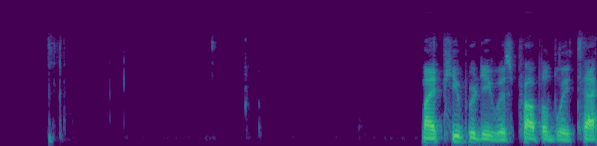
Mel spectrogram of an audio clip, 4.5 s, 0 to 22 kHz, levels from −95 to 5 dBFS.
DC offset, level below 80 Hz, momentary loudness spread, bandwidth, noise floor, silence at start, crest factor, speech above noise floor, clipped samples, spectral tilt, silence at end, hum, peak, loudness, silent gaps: under 0.1%; -76 dBFS; 4 LU; 8 kHz; under -90 dBFS; 3.2 s; 24 dB; over 64 dB; under 0.1%; -6.5 dB/octave; 0 s; none; -8 dBFS; -28 LUFS; none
